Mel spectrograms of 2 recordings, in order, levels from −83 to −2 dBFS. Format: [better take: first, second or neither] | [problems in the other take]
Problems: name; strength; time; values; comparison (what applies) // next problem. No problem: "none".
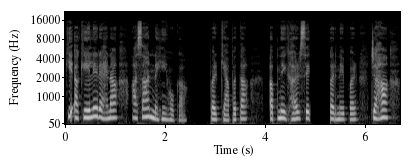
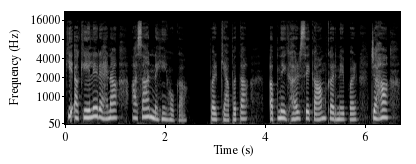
second | audio cutting out; at 5 s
